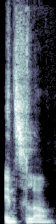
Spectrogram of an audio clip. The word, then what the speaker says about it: Insuleoin: Insuleoin? Insuleoin. There we go. INSULEOIN. So it's supposed to be insulin and my name.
